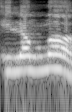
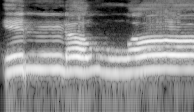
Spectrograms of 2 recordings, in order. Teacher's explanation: Bukankah illa tu lam tu bersabdu, maka kena beratkan bacaan kita.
